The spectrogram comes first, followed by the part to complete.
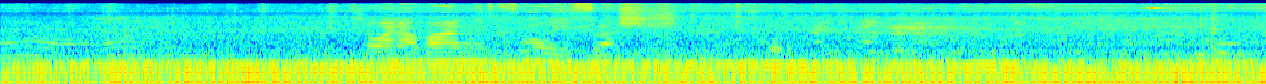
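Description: Steady low rumble of a car heard from inside the cabin as it creeps through traffic, with short bits of voices twice, near the start and a few seconds in.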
